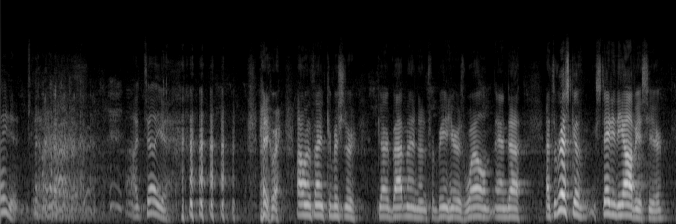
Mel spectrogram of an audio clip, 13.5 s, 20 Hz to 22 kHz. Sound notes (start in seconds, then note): 3.3 laughter; 4.1 laughs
